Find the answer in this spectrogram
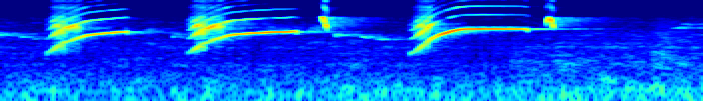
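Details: Canary singing, caught on a cellphone, gives three clear upswept whistles about half a second apart, each rising steeply and ending in a short high flick.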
